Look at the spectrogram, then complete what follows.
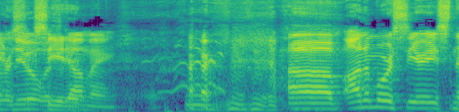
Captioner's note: laughing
